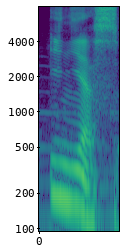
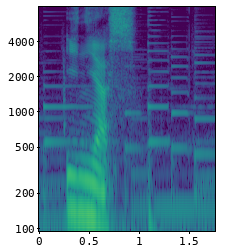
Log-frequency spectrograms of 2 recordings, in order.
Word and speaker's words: Ignace: First, Ignace, a French man's name. Listen again and pronounce it 3 times. Ignace, Ignace, Ignace.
